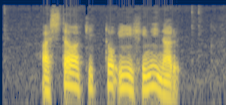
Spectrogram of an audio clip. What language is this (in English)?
Japanese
